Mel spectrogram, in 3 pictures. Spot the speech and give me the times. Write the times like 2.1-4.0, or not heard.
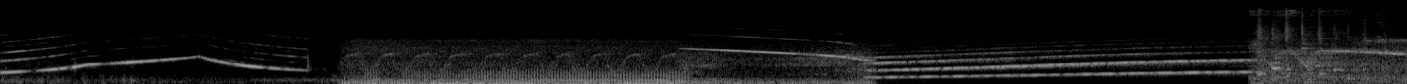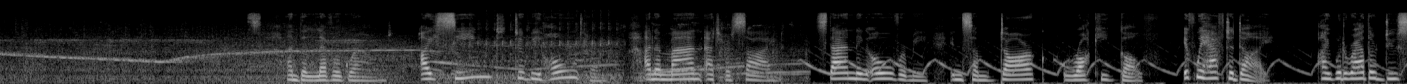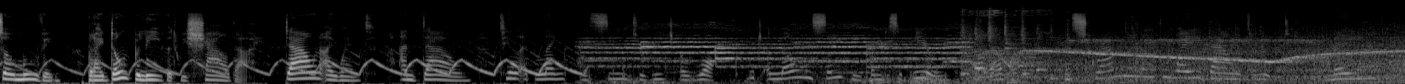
16.6-42.0.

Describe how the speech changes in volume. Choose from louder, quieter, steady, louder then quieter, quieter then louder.
quieter.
